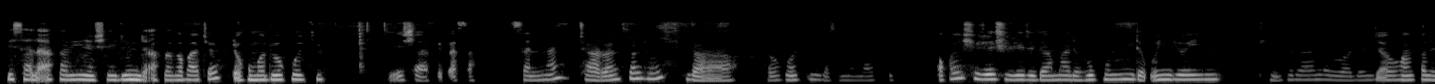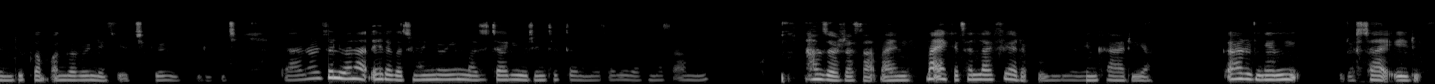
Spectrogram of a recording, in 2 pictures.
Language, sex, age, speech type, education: Hausa, female, 46-60, spontaneous, secondary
